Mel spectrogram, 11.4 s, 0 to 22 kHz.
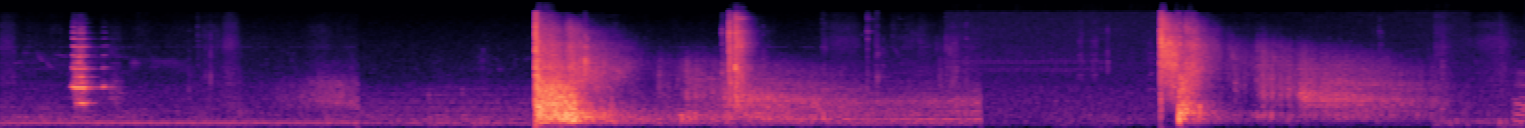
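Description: Three loud rifle shots from a 1945 Swiss K31 at an outdoor range, each a sharp close blast with a decaying echo tail, spaced several seconds apart, with a faint click before the first.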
